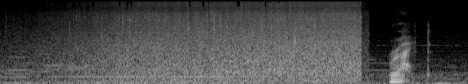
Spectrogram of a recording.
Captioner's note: rain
